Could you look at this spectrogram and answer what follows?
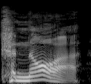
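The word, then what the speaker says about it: Kanawha: You know, it's pronounced Canoa.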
